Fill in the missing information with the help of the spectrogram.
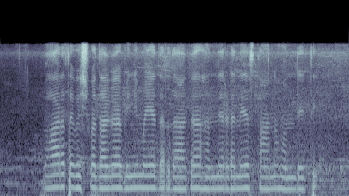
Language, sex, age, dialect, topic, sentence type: Kannada, female, 25-30, Dharwad Kannada, banking, statement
